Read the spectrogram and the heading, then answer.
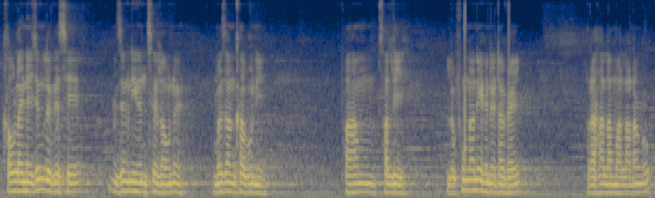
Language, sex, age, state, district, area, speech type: Bodo, male, 45-60, Assam, Baksa, urban, spontaneous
